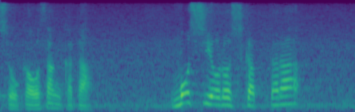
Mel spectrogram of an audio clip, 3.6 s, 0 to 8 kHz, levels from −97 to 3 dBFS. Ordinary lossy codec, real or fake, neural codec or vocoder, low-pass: none; real; none; 7.2 kHz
